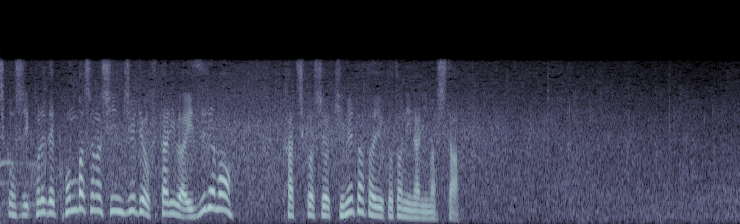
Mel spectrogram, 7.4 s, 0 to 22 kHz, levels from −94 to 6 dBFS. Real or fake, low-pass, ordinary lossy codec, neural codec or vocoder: real; 7.2 kHz; none; none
